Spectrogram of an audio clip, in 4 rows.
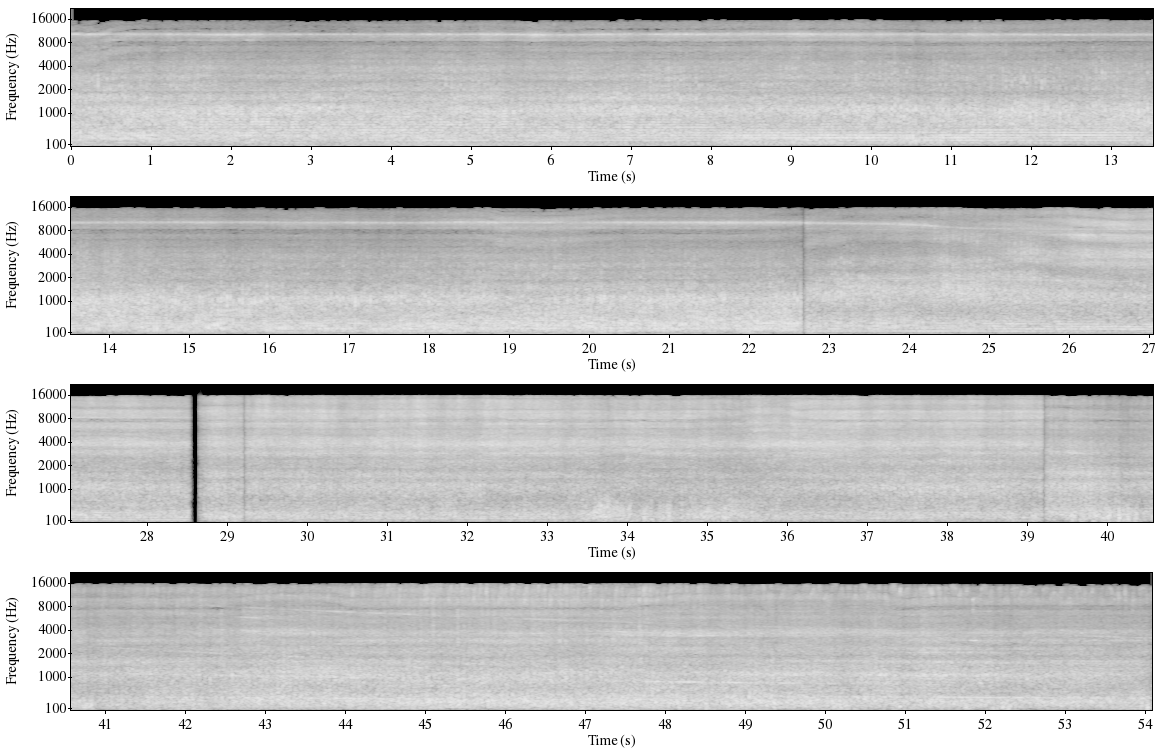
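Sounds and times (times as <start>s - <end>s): helicopter rotor turning: 0.0s - 54.0s.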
